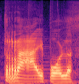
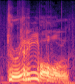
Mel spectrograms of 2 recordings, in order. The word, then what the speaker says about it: Triple: Prima lezione: se dopo la vocale ci sono due consonanti , la 'i' si pronuncia 'i', quindi queste vengono chiamate Speed Triple. Triplicare. Ascolta, Triple. A proposito, anche nella gamma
